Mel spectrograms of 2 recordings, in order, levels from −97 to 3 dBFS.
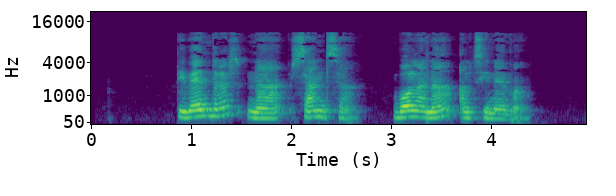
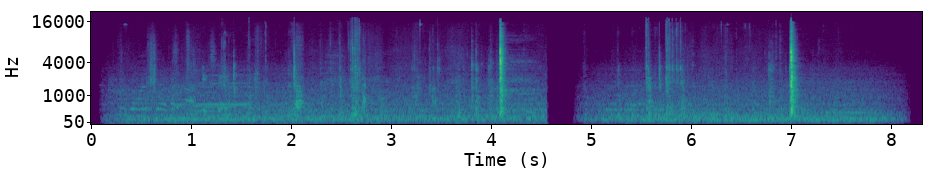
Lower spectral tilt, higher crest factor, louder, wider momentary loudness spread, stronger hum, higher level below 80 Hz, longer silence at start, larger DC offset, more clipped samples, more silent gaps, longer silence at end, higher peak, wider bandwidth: first, -5.5 dB/octave vs -0.5 dB/octave; second, 20 dB vs 36 dB; first, -23 LUFS vs -27 LUFS; second, 15 LU vs 27 LU; neither; first, -62 dBFS vs -70 dBFS; first, 0.85 s vs 0.2 s; neither; neither; second, none vs 4.57-4.82 s; first, 0.55 s vs 0.25 s; second, -4 dBFS vs 0 dBFS; second, 11.5 kHz vs 17.5 kHz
